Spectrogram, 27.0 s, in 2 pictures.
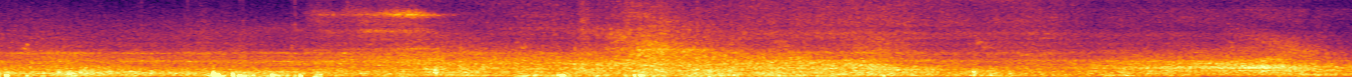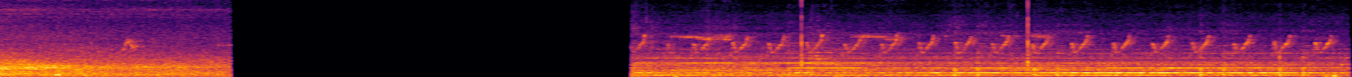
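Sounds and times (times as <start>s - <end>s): train wheels rushing on rails: 0.0s - 15.8s, 20.1s - 27.0s
high-pitched wheel squeal: 2.9s - 13.0s.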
